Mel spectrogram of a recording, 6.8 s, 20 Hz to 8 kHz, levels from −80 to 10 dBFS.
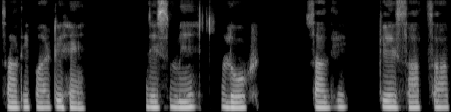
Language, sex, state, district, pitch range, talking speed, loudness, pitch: Hindi, male, Uttar Pradesh, Budaun, 155-165 Hz, 90 wpm, -21 LUFS, 155 Hz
